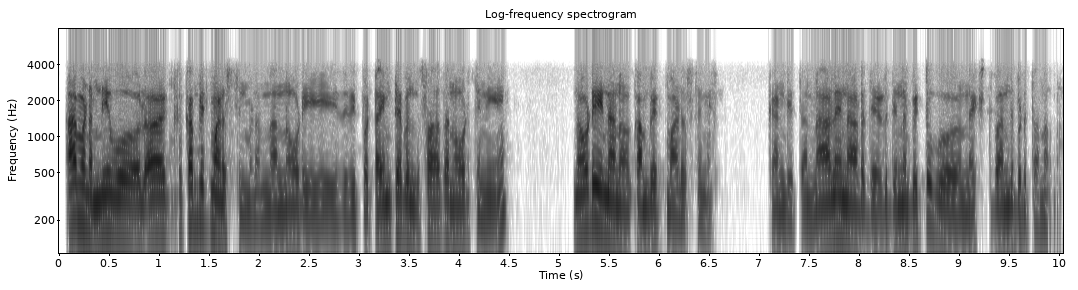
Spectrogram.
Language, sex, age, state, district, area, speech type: Kannada, male, 30-45, Karnataka, Davanagere, urban, conversation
